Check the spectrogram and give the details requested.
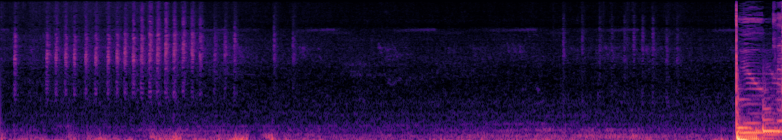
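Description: A bird giving a fast, chattering run of short high notes for about two seconds, then a few thin high whistles; the uploader asks whether it is a bull-headed shrike. Loud music starts just before the end.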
